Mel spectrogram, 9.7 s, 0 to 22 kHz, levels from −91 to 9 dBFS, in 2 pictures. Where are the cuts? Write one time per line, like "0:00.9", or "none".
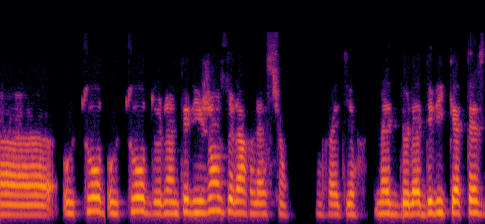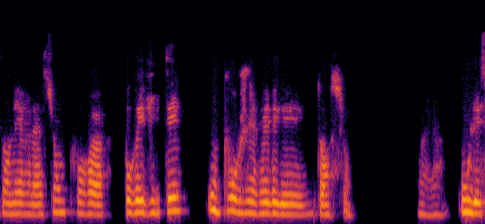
0:01.0
0:06.0
0:08.0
